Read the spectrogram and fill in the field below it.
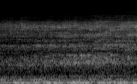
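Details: Vintage Chevy P30 motorhome carbureted V8 after replacing distributor cap, rotor, ignition control module and coil: smooth even idle around 750–800 rpm, no misses, healthy.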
